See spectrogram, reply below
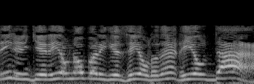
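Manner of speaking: high, loud, scoffing, insistent tone.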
